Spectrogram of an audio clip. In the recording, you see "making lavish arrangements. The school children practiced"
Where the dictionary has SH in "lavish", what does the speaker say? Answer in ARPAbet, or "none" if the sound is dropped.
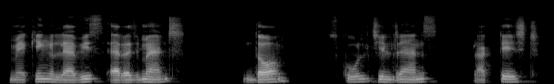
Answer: S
